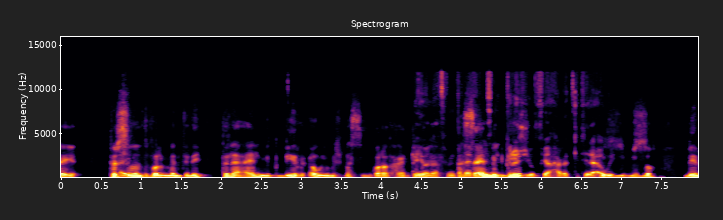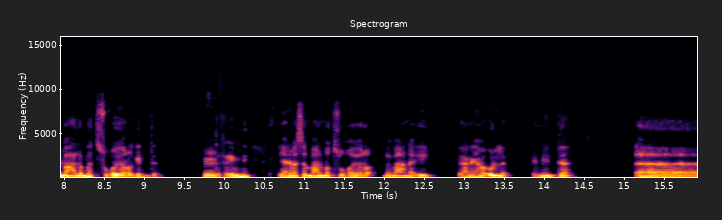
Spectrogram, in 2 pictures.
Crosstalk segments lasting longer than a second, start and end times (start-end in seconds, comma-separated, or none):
4.4-5.8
